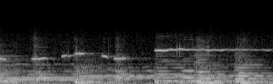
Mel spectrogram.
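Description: A person whistles a bright, steady melody, holding long notes that step up in pitch, clearly audible over a full instrumental accompaniment.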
